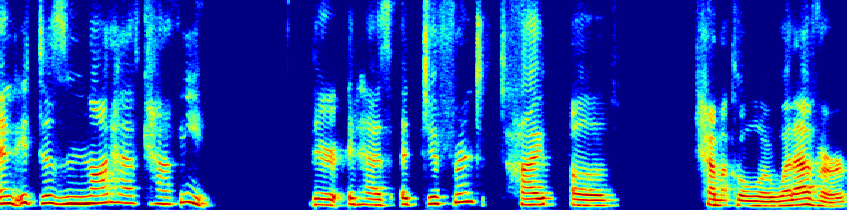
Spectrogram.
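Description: Someone speaks at a fairly slow pace with lively intonation and long, frequent pauses, the sound dry and close with no echo against a quiet background. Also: woman, fairly high pitch for a woman. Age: 60s. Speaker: yoga therapist and author. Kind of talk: interview.

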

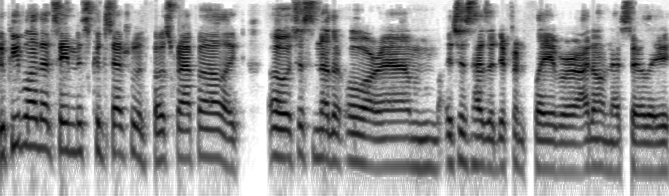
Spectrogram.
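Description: A man with an unremarkable speaking voice talks at a fairly quick pace and medium pitch. His intonation is lively, and the background is quiet. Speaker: podcast co-host. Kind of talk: casual interview chat.

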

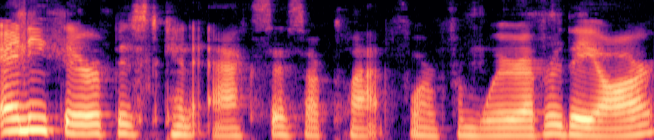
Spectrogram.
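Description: An ordinary speaking voice from a woman with an American accent, at a moderate pace with ordinary pitch variation, in a dry, close sound with no echo and a quiet background. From Bangladesh and US. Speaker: digital health executive. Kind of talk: interview.

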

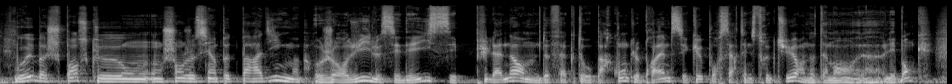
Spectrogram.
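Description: Against noticeable background noise, a man speaks at a moderate pace with medium pitch, lively intonation and very even loudness. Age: 20s. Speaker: university staff in student mobility. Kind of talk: interview. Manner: hesitant.

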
